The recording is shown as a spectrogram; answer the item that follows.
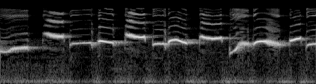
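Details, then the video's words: Caged Chinese hwamei, an experienced bird, in a morning singing practice session: clear whistled notes, sliding and rising, in a quick run of short, varied phrases with brief gaps between them. "Luyện hót cho họa mi mỗi ngày 15 phút vào buổi sáng đối với chim chơi giàn cứng"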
